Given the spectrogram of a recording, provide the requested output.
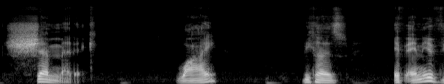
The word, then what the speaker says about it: Semitic: The term is properly pronounced Shemitic.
